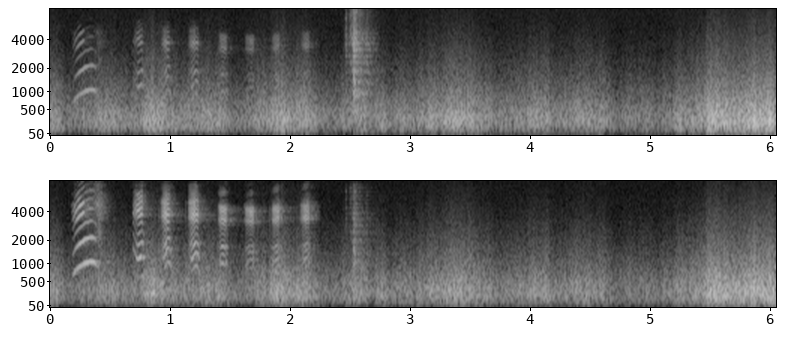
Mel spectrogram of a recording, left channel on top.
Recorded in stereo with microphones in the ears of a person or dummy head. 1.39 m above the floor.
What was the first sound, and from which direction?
A giggle, 60° right (ahead or behind).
